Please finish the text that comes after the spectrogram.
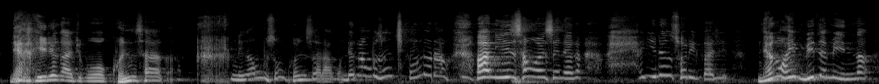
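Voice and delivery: high-pitched acted lament; imitated self-reproach. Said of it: "막 힘들 때 쏟아놓고".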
